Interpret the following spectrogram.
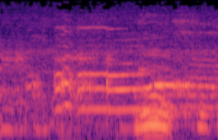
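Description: A rooster crowing: one long call beginning about half a second in.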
